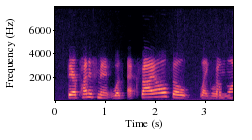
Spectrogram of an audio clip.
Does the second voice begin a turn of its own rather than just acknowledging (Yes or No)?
No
